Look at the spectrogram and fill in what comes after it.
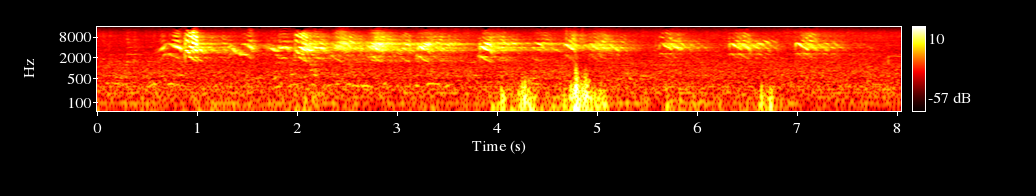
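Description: Small birds chirping and twittering in quick runs of high falling notes, repeated every second or so. A few dull low thumps come about halfway through.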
